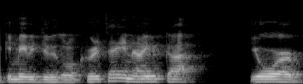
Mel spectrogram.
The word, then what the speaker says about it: crudité: Crudité, yeah. Or I jokingly call it crudites because it's spelled like that.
